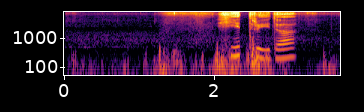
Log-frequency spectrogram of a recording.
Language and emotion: Russian, sad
